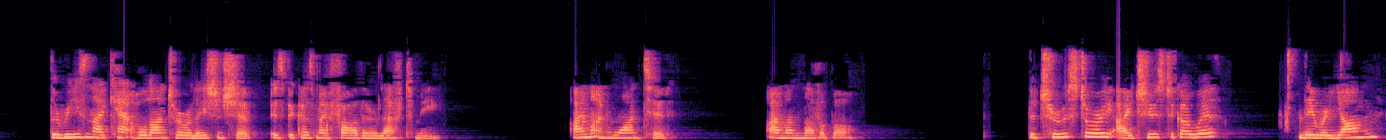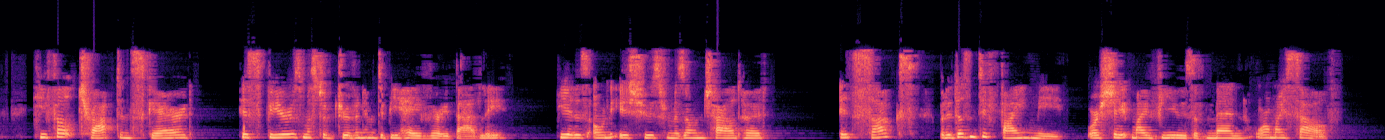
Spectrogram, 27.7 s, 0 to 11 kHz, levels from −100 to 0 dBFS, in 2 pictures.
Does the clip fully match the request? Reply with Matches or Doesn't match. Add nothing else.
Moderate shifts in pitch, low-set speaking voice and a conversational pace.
Doesn't match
